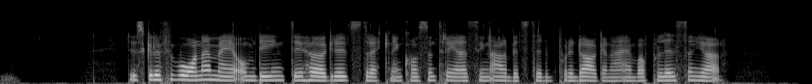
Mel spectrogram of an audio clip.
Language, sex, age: Swedish, female, 24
